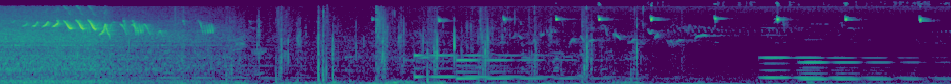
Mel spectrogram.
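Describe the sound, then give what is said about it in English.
A yellow warbler sings a quick run of bright, high chirps, then thin high notes repeat at a steady pace, over crunching footsteps of people hiking along the shore of Grinnell Lake and faint outdoor noise. “So we're hiking along the shore of Grinnell Lake, and I'm getting distracted trying to spot a yellow warbler that I can hear but can't see.”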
